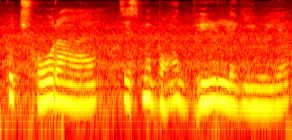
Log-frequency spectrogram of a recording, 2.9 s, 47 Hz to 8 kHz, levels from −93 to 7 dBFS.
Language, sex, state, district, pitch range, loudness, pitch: Hindi, female, Punjab, Kapurthala, 175-205 Hz, -16 LUFS, 190 Hz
